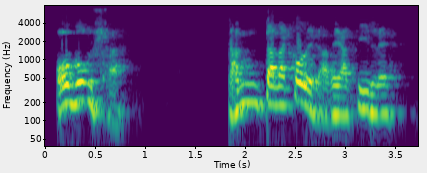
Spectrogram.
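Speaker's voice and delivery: loud, high rhetorical recitation of verse; first translation declaimed. Shown as a demonstration. Lecturer contrasting two translations of Homer, first one loudly declaimed. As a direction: proclaim the invocation to the muse. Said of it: "No es lo mismo decir".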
